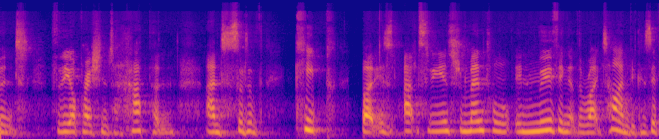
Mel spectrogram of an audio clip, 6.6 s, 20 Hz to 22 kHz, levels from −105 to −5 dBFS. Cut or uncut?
cut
